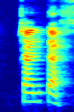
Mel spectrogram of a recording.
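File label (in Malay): "cantas", Malay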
